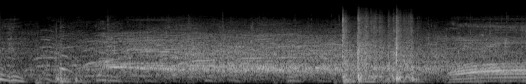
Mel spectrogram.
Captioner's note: crowd cheers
